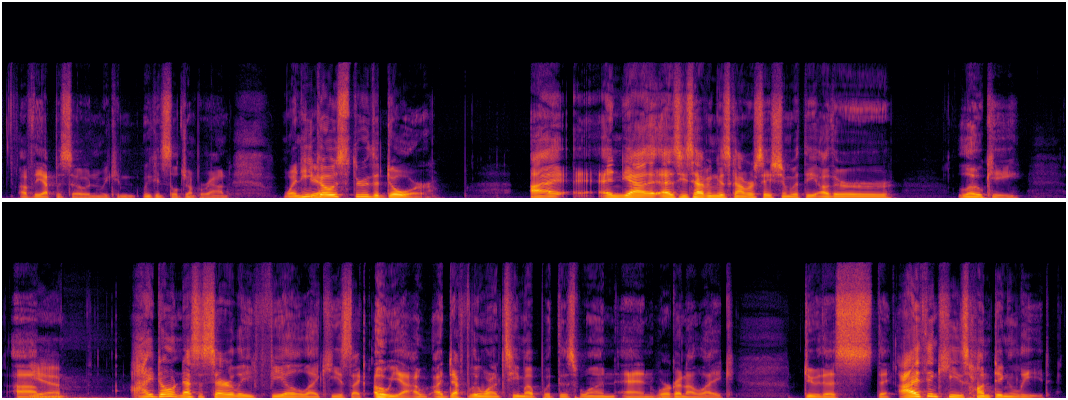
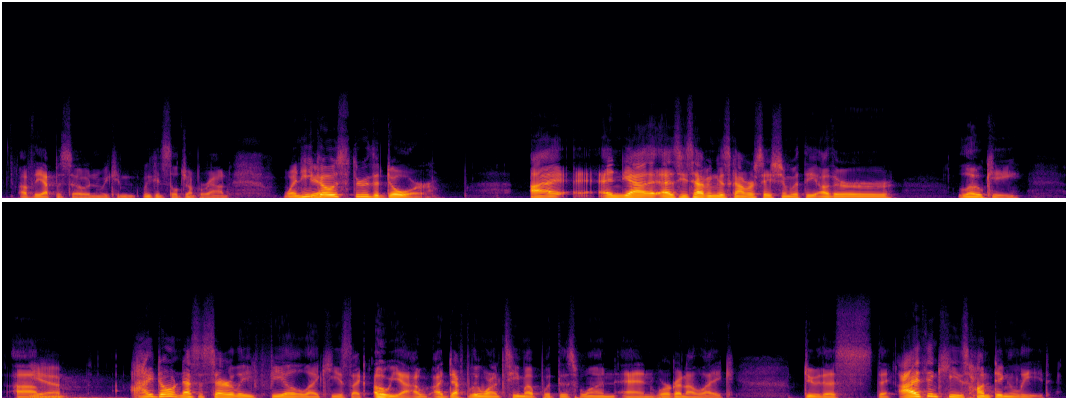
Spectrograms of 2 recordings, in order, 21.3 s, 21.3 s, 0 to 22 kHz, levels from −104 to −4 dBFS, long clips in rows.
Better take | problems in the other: first | muffled; very; fading above 2.5 kHz

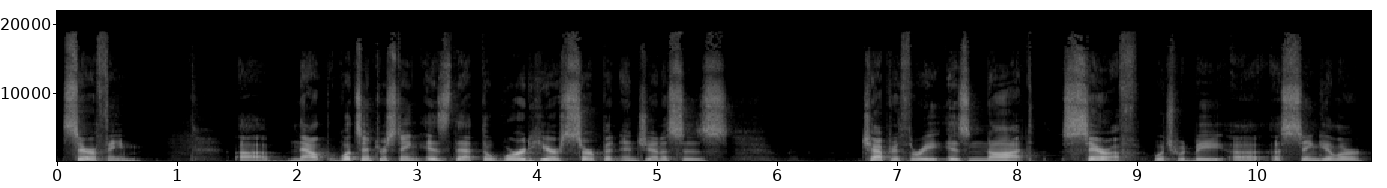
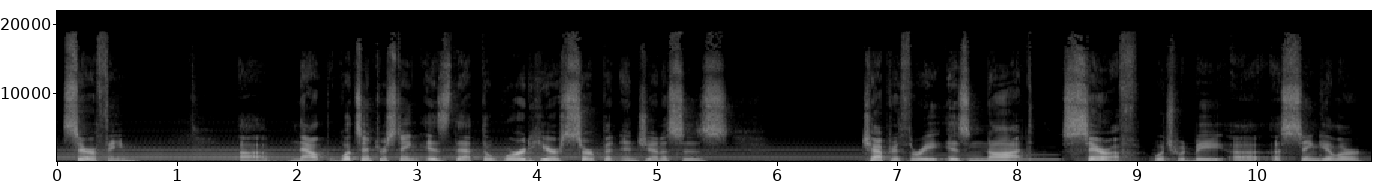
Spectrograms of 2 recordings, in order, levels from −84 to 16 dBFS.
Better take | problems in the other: first | background music; faint; throughout; 20 dB below the speech

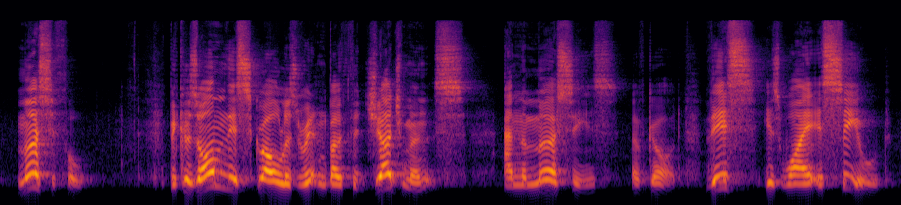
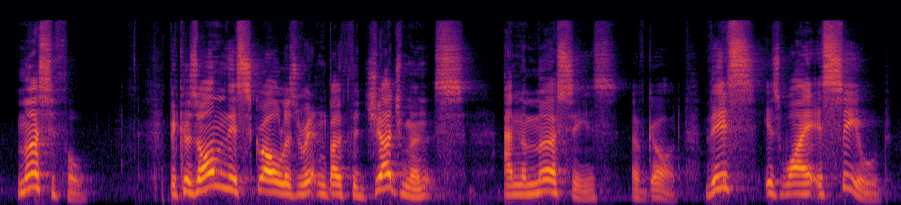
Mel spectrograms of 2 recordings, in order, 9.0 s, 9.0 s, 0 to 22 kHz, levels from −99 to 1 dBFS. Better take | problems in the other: second | thin; somewhat; fading below 300 Hz

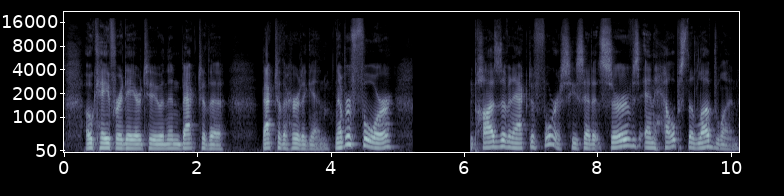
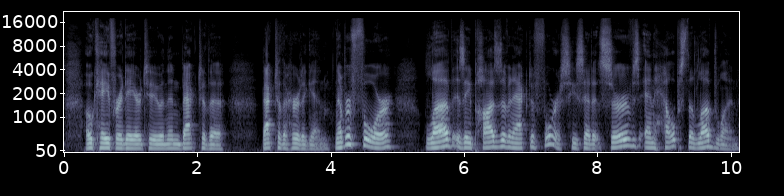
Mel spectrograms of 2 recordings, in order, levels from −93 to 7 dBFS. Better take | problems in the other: second | audio cutting out; at 5 s for 1 s

